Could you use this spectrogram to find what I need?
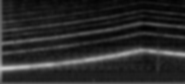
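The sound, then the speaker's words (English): A loud siren sound effect, the interview siren of the radio show Hat Trick City on WXCI, wails on its own, its pitch sweeping steadily upward and then dipping slightly in one short, continuous rise-and-fall, with no voices. “if you could do us a favor, ring the interview siren.”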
